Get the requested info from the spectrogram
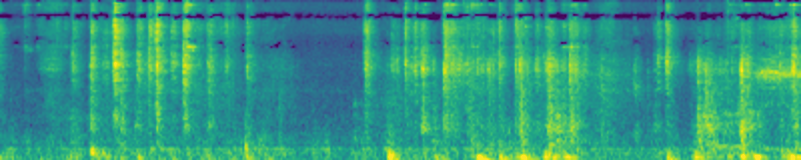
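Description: Rustling and soft irregular bumps of a knit blanket being spread and tucked into a bassinet by hand, close to the microphone.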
